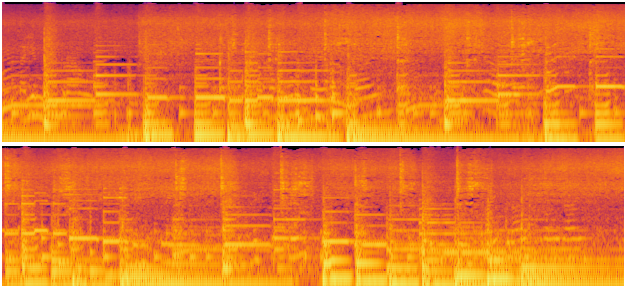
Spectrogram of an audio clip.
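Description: Oil sizzling in a wok while a metal spatula stirs and scrapes, first minced garlic and then diced carrots, with sharp scraping clicks throughout. Background music with a strong bass line plays over it.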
